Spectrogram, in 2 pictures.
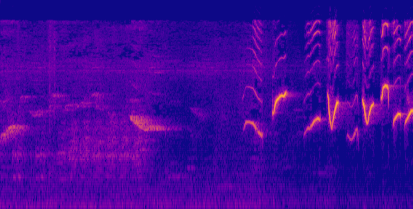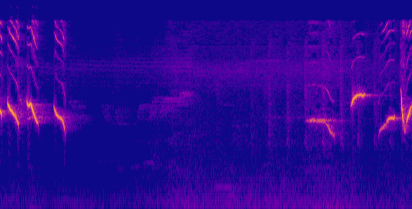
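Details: Mountain leaf warbler song used for training caged birds: a quick run of high, sharp whistled notes, some rising and some falling, after a low rumble, then a pause and a few more notes near the end.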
